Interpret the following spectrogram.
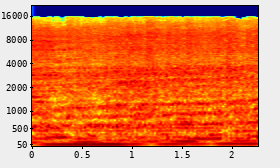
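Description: Electronic dance music track playing loud, with a heavy, growling sustained synth bass line that shifts pitch every half second or so under dense synths.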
